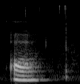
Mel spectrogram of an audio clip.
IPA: a:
